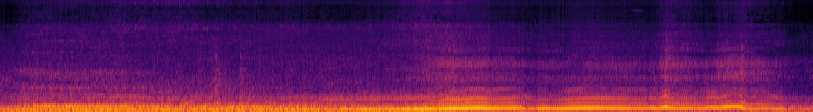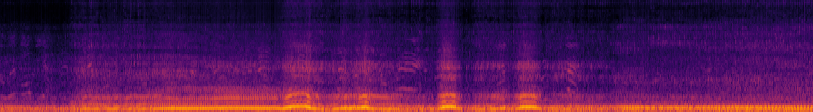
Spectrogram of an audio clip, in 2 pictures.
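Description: A Lamborghini SV supercar engine runs loud and close at a New York charity supercar gathering, idling then rising in several sharp revving bursts with wavering pitch, faint crowd ambience beneath.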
